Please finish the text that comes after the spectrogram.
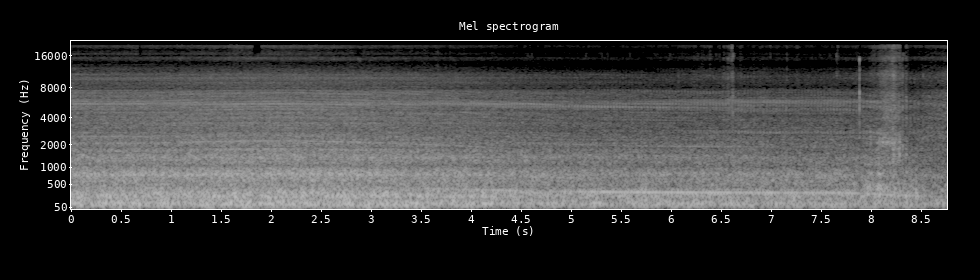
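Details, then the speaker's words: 2012 Chrysler Town and Country front blower motor just replaced, tested before reassembly; old motor growled with a low-pitched bearing grind; new one gives a steady, even rush of air with no growl or grinding; sounds a lot better, normal. "make sure nothing was loose in there any leaves or anything it actually does sound a lot better"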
